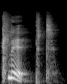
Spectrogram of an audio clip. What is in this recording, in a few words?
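"clipped", British English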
